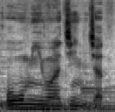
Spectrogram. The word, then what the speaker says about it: 大神神社: ろご案内いただきましたでその中で、えっと、お酒の神様が祀られている大神神社っていうところに連れて行っていただきましたで大神神社って、えー、大きいに神って書いて大神神社って読みま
